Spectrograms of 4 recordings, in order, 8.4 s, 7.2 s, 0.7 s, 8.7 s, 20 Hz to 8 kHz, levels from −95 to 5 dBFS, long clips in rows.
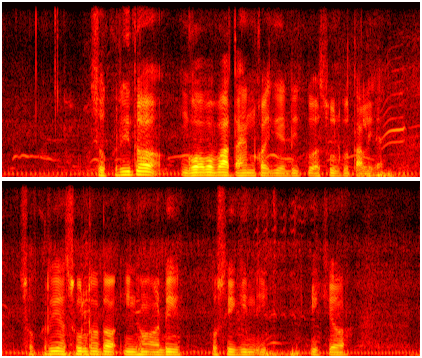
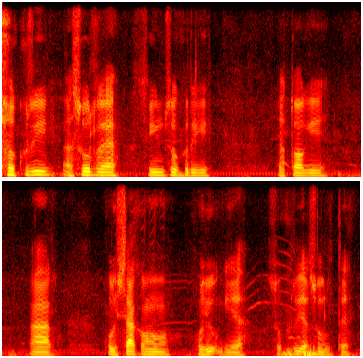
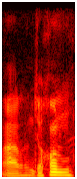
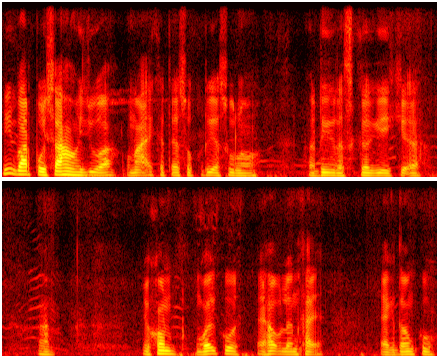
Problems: background sounds at intervals, background conversations at intervals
